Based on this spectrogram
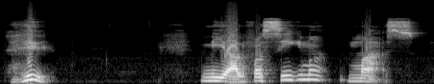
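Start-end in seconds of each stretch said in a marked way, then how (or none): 0.0-0.6 "ri" begun with an aspirated h; rough breathing. Shown as a demonstration. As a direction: say "ri" as a short "hy" with strong h. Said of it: "aspiração forte".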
